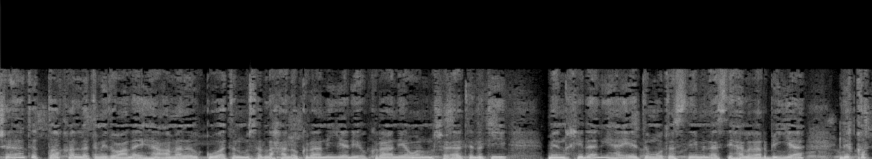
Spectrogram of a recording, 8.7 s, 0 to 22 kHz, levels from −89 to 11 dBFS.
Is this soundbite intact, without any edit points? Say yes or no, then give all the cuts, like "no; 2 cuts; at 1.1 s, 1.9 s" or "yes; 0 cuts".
no; 1 cut; at 0.9 s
